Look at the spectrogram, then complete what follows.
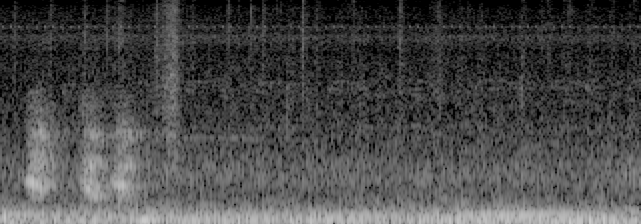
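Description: A puppy gives three short yips in quick succession near the start.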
